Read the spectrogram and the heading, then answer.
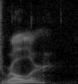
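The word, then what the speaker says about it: Roullier: And Spencer Long is injured, so we started a rookie, Chase Rollier, is that how you say it? I'm calling him. Where is he lining up? – Chase Roller.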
